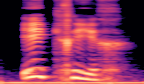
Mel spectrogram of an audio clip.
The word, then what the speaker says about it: écrire: Então, été, passé, écrire, écrire. E veja que esse último e, ele não tem acento, então ele não é pronunciado. Então, écrire, acaba no R.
